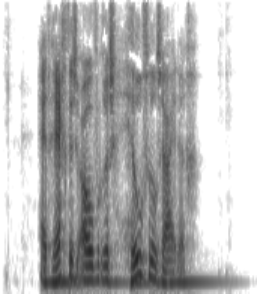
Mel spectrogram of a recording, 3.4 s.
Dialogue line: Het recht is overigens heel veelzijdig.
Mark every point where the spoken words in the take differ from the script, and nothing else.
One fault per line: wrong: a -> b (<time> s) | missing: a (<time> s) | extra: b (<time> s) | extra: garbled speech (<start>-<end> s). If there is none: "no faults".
no faults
